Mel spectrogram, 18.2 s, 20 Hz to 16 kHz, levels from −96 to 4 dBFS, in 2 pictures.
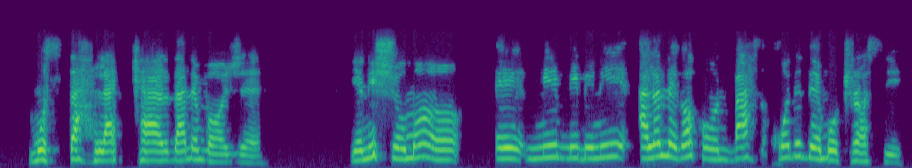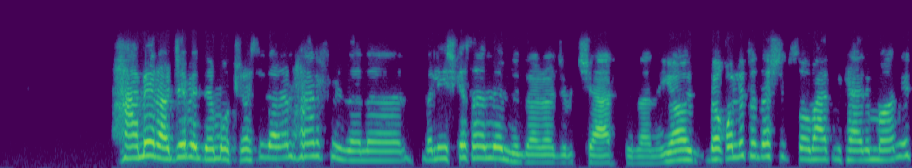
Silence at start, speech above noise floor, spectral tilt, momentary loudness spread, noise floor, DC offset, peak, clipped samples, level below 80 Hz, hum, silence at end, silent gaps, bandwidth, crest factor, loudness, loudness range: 0.3 s; 64 dB; -4.5 dB/octave; 10 LU; -85 dBFS; under 0.1%; -6 dBFS; under 0.1%; -76 dBFS; none; 0 s; none; 7 kHz; 16 dB; -22 LUFS; 3 LU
